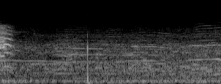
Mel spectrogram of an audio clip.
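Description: A brief, loud, honk-like blast right at the start, over a steady background of crowd noise, with a single sharp click a little under a second later.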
